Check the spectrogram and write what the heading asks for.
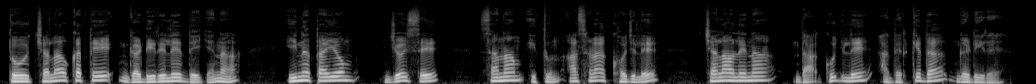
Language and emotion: Santali, neutral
